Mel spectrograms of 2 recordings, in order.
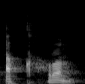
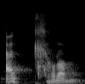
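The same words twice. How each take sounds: First: The k is made far back in the throat. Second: The k is made further forward on the palate. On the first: The speaker calls it wrong. "bukan akram" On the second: The speaker calls it right. "tapi akram"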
